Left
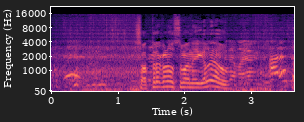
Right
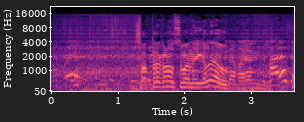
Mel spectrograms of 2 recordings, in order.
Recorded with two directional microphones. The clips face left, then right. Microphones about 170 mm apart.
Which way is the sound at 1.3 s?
20° left (ahead or behind).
